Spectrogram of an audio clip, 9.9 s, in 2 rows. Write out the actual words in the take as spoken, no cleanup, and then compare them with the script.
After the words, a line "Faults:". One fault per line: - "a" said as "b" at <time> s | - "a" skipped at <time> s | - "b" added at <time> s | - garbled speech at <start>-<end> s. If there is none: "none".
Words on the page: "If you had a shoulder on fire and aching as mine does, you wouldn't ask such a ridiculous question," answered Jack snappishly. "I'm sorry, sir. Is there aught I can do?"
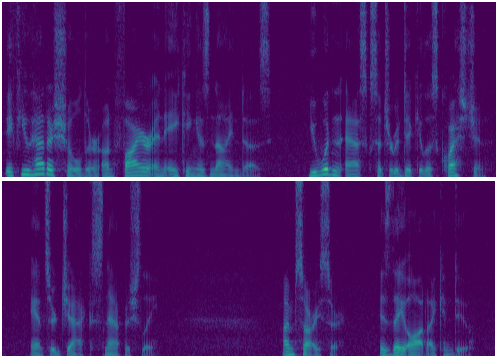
"If you had a shoulder on fire and aching as nine does, you wouldn't ask such a ridiculous question," answered Jack snappishly. "I'm sorry, sir. Is they aught I can do?"
Faults:
- "mine" said as "nine" at 2.1 s
- "there" said as "they" at 8.8 s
